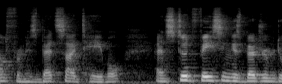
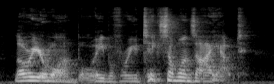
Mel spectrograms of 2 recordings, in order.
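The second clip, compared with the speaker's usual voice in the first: low, growling voice dropped deep; 3 dB louder than usual. A voice from the shadowy hall below warns Harry, in a low growling voice. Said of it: "said a low, growling voice".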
